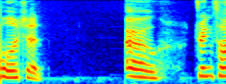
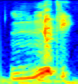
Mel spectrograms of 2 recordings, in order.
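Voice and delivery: laughing naughty; 6 semitones higher than usual. Acted. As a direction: giggle through naughty. Same word, laughing.

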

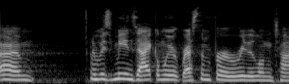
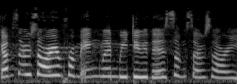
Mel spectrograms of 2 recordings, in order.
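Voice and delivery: high-pitched, gushing apology; flustered apology; 9 semitones higher than usual. Retold or imitated. English rookie apologizing for cussing, high and flustered. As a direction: babble sorry way up high.

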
